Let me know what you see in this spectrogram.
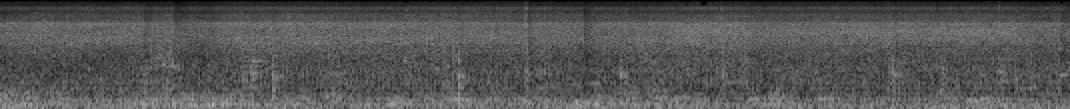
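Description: Food frying with a steady sizzling hiss, with a few faint clicks over it.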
